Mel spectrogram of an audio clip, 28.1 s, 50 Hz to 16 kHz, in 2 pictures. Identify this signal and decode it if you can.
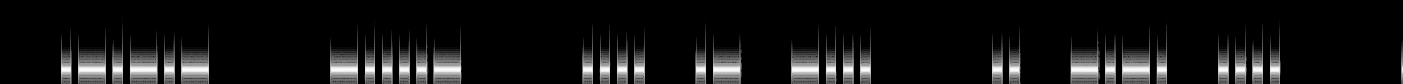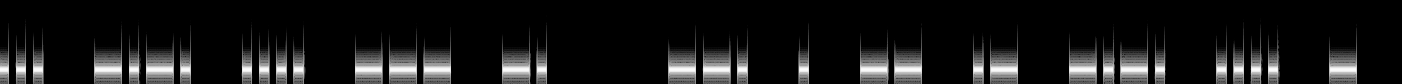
Morse code, heard as a keyed tone, about 14 wpm, spaced as for 10 wpm, 680 Hz. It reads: . - HAB ICH SCHON GEMACHT
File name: Morsekurs / Witze / Witz 29 April 2025 50 F70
